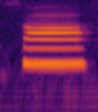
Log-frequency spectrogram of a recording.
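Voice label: "saa1", Cantonese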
